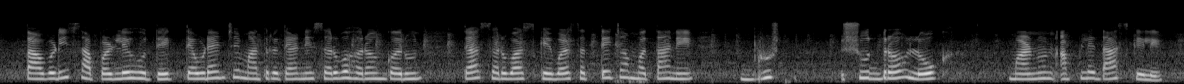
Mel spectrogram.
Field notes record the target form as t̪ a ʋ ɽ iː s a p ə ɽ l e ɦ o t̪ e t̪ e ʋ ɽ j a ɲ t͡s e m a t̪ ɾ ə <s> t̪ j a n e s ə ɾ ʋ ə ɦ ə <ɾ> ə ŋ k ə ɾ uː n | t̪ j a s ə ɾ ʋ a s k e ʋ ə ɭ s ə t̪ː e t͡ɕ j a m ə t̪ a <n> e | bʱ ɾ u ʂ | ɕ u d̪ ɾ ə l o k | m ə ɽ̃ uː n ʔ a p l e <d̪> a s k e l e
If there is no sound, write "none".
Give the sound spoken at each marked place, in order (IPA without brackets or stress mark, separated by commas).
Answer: none, ɾ, n, d̪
